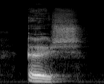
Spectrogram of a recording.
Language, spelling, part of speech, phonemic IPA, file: Dutch, -eus, suffix, /øːs/, Nl--eus.ogg
- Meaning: suffix used to form adjectives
